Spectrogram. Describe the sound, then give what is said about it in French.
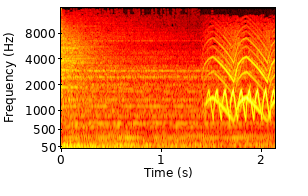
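Loud emergency sirens from police and fire engines start up partway through, wailing in rapid rising and falling sweeps over a steady low traffic rumble. “Le bébé se à la porte à clé, en attendant que la police et les pompiers arrivent.”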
